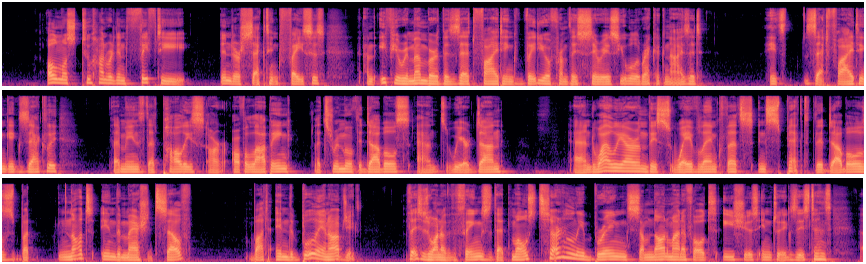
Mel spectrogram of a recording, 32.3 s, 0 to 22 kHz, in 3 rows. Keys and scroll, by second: 3.2 Tab, 5.7 alt+a, 6.4 g, 11.5 a, 12.5 alt+m, 17.8 Tab, 18.5 ;, 26.7 alt+g, 27.4 alt+z, 29.3 g, 29.5 y, 31.5 g, 31.6 y.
